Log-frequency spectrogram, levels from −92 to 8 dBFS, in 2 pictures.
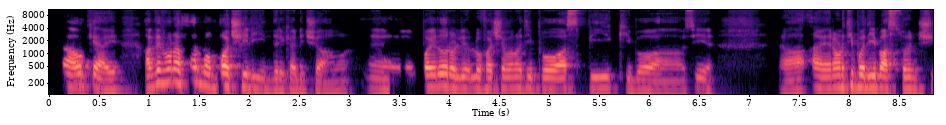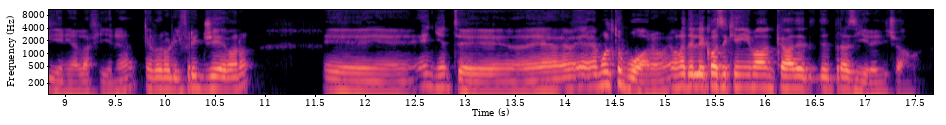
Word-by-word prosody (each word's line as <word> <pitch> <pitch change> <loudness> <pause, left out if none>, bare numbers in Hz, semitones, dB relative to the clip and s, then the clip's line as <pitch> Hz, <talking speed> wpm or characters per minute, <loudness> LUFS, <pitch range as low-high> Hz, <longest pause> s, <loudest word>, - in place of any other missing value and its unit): Ah, 165 -3 +4
okay, 125 -8 +1 0.2
aveva 205 +8 +1
una 215 -1 +5
forma 205 -4 0
un 160 - -4
po' 175 +1 +7
cilindrica, 135 -8 -4
diciamo, 110 -1 -9
ehm, 135 -2 -11 0.3
poi 155 0 +4
loro 165 -2 +4
le 145 0 -3
lo 140 0 -3
facevano 140 +1 -3
tipo 135 -1 0
a 135 - +4
spicchi, 140 0 -7
boh, 110 -2 -5
sì, 115 +4 -10 0.7
a 115 +2 -5 0.2
erano 150 +2 +2
tipo 160 -1 +2
dei 150 - +1
bastoncini 135 -6 0
alla 110 +1 -6
fine, 110 +6 -13
e 145 - -6
loro 140 0 +1
li 130 -1 -5
friggevano, 145 +2 -1 0.7
ehm, 115 -3 -6
e 170 - -7
niente, 155 -4 -4 0.4
è 115 +2 -3
è 140 +5 +1
è - - +1
molto 190 +3 +2
buono, 115 - +2
è - - -5
una 160 +2 +3
delle 165 0 +6
cose 165 0 +7
che 165 0 -2
mi 160 0 -3
manca 155 -2 +5
del 145 -1 +2
del 140 -1 -4
Brasile, 125 -7 -2
diciamo. 105 0 -12
140 Hz, 170 wpm, -24 LUFS, 115-155 Hz, 0.7 s, po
